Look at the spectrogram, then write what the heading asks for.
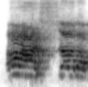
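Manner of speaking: high, loud mock cartoon snap; cartoon shut up. Chicken hawk silencing the yapping rooster, loud and high. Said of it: "he just said".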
